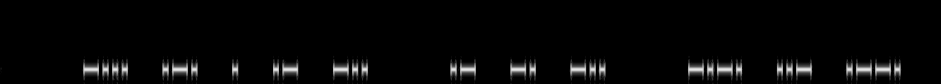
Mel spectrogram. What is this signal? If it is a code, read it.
Morse code, heard as a keyed tone, about 25 wpm, spaced as for 16 wpm, 700 Hz. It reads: BREAD AND CUP
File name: Pinocchio / Pinocchio ch2 10 25 ik1hge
